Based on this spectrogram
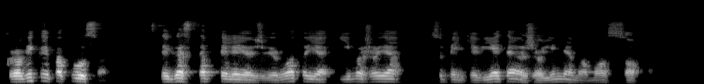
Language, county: Lithuanian, Vilnius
